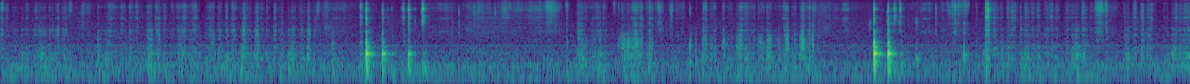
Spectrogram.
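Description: A black pen's metal nib scratches rapid parallel hatching strokes across a flat white paper sheet. The sound is a soft, steady papery scratching with a few sharper ticks standing out.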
